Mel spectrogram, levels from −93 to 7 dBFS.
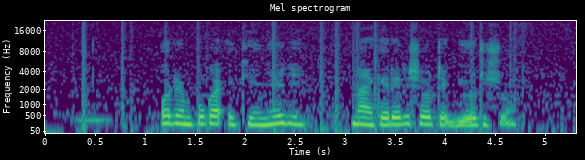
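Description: A noise reduction stage set far too aggressively runs through the whole of this speech recording, a clear case of overdone noise removal. Wherever a frequency band sits close to the tool's noise estimate, it is pulled down hard or shut off, and the softer parts of the voice fall below that line too. The background drops and breaks up into twinkling specks.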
